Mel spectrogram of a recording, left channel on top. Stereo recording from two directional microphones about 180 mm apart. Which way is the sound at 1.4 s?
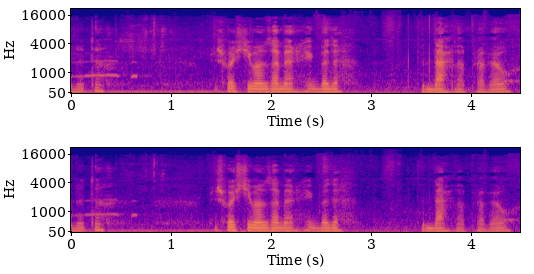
30° right (ahead or behind).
